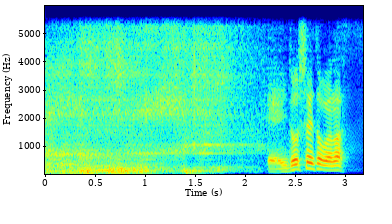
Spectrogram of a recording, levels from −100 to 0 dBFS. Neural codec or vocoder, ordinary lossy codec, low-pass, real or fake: codec, 24 kHz, 0.9 kbps, DualCodec; none; 5.4 kHz; fake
